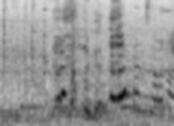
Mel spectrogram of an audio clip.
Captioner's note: laughing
